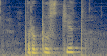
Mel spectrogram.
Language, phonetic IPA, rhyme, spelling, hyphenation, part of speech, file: Czech, [ˈpropuscɪt], -uscɪt, propustit, pro‧pu‧s‧tit, verb, Cs-propustit.ogg
- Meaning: 1. to let through (water etc) 2. to lay off, dismiss, sack 3. to discharge, release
